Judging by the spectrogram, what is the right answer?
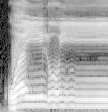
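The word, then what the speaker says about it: وَيْلٌ: Kemudian ayat yang selanjutnya, wailun yawma idzin lil mukazzibin. Pada lafal wailun, wailun di sini ada bacaan lin, yaitu pada lafal wa ketemu dengan huruf ya sukun, maka dia lembut dalam pelafalannya.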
